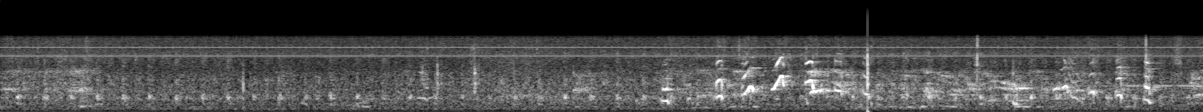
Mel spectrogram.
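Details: Fifteen American Bulldog puppies from two litters, four of them about five days younger, eating and sleeping together; busy overlapping soft squeaks and whimpers, some rising high-pitched cries toward the end, over a steady background hum.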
